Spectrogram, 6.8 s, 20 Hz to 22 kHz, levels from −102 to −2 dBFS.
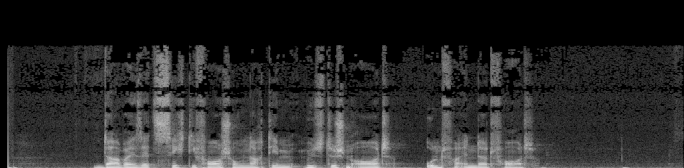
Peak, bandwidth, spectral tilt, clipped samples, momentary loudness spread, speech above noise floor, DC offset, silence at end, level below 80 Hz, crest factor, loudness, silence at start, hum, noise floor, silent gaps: -8 dBFS; 16 kHz; -6 dB/octave; under 0.1%; 14 LU; 35 dB; under 0.1%; 0.55 s; -40 dBFS; 18 dB; -25 LUFS; 0.1 s; none; -58 dBFS; none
